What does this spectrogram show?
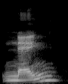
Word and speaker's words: Neng: example my name is neng and to say it properly you have to say it in how you say do re me so in the me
